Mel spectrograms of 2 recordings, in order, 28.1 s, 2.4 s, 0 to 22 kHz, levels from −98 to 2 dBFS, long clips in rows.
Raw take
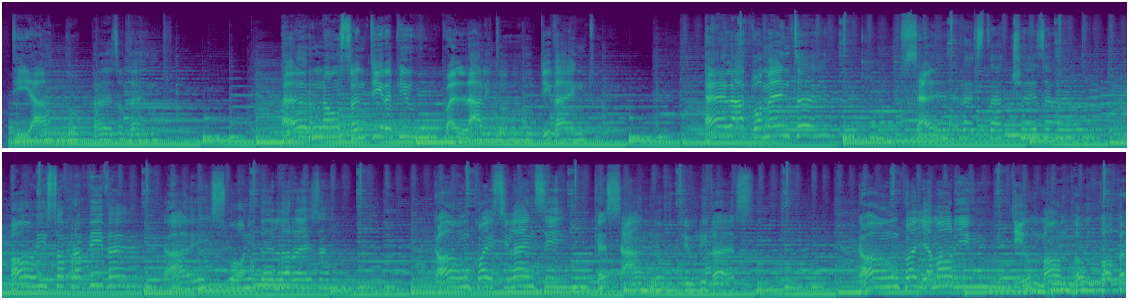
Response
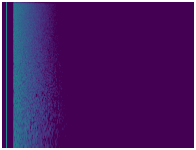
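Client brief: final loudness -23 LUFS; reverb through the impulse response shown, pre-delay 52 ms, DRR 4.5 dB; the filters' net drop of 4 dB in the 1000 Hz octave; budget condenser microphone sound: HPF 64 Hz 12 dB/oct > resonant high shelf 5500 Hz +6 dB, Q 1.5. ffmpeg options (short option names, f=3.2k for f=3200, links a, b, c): -filter_complex "[0:a]equalizer=f=1k:t=o:g=-5.5,asplit=2[a][b];[1:a]atrim=start_sample=2205,adelay=52[c];[b][c]afir=irnorm=-1:irlink=0,volume=-4dB[d];[a][d]amix=inputs=2:normalize=0,highpass=64,highshelf=f=5.5k:t=q:w=1.5:g=6,volume=6.5dB"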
